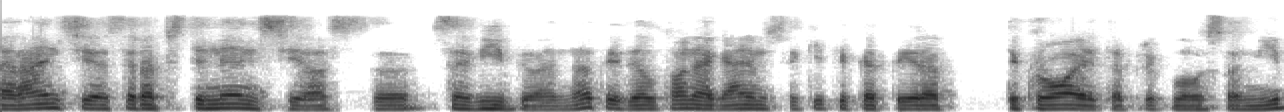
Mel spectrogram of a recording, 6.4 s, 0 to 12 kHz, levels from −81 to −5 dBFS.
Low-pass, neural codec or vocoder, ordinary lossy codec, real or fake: 7.2 kHz; none; AAC, 32 kbps; real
